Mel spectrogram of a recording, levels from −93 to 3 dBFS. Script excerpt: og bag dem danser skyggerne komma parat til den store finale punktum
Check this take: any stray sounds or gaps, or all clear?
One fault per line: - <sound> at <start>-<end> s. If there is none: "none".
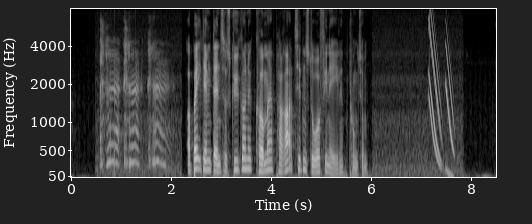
- cough at 0.6-2.1 s
- chirp at 7.2-7.7 s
